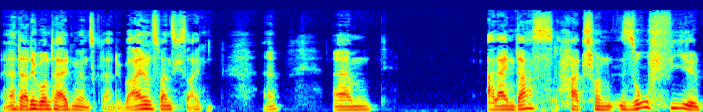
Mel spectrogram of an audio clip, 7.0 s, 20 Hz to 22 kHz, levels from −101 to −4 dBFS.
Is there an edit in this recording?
no; 0 cuts

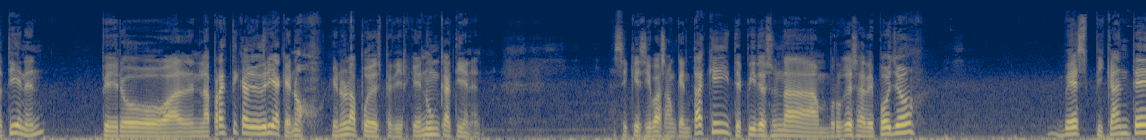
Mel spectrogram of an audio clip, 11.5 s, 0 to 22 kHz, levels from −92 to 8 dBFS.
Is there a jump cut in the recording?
no; 0 cuts

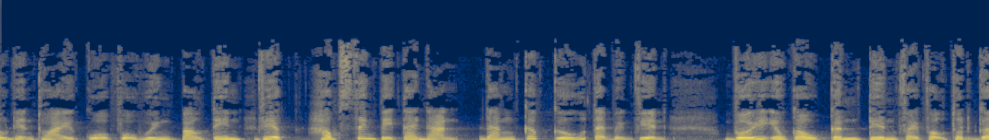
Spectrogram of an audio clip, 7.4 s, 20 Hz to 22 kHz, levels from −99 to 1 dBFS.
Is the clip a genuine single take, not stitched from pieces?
no; 1 cut; at 1.9 s

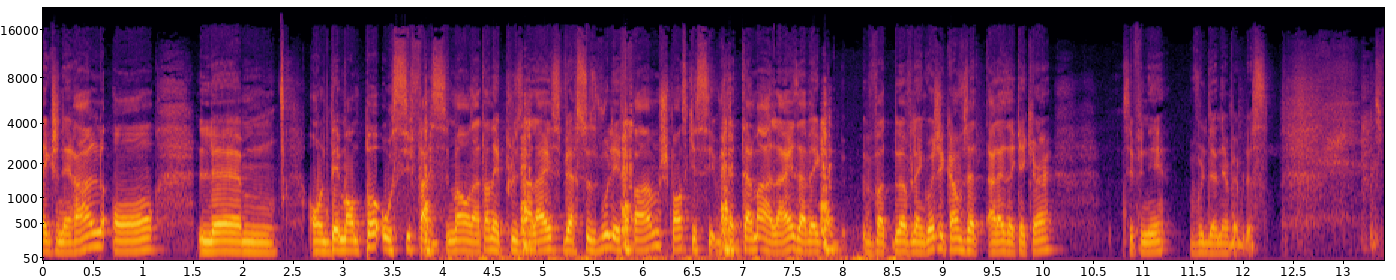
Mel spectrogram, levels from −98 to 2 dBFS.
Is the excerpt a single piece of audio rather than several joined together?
yes; 0 cuts

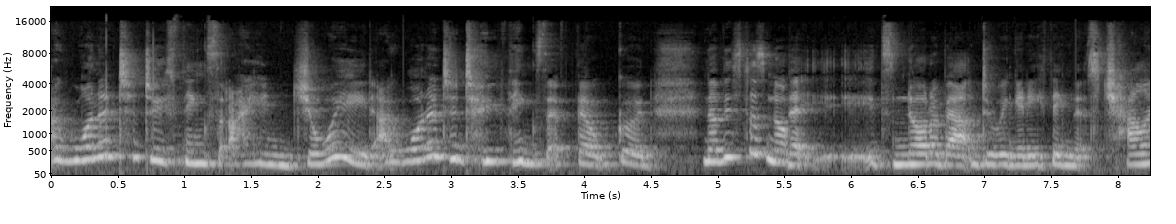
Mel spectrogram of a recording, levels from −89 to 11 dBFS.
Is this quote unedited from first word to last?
no; 1 cut; at 5.5 s

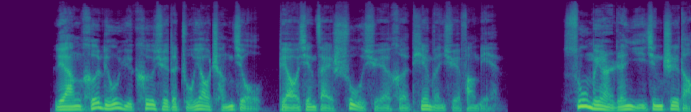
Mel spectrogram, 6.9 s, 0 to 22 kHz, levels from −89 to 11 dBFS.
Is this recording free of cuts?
yes; 0 cuts

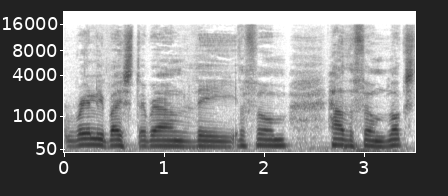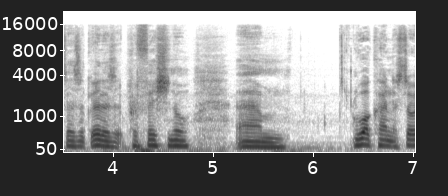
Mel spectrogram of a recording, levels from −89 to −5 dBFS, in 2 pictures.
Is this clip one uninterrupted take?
no; 2 cuts; at 1.7 s, 3.7 s

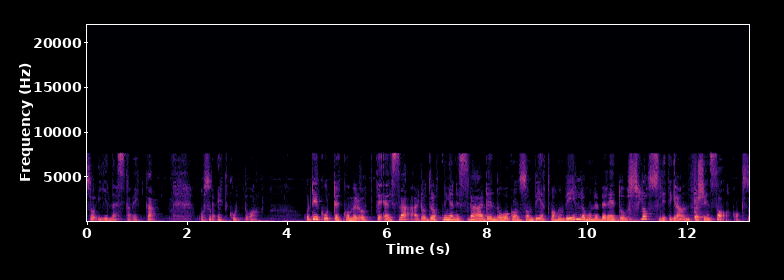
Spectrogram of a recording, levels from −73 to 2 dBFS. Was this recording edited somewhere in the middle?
yes; 4 cuts; at 2.5 s, 3.1 s, 5.1 s, 6.0 s

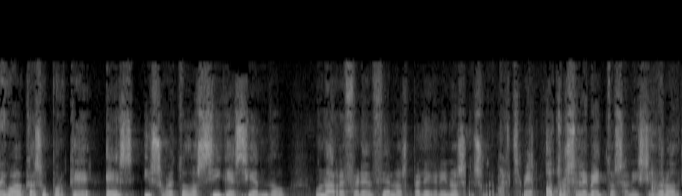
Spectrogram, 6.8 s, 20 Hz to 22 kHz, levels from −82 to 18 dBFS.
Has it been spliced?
yes; 1 cut; at 5.4 s

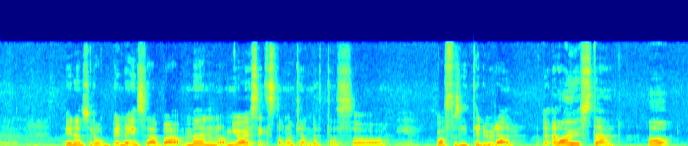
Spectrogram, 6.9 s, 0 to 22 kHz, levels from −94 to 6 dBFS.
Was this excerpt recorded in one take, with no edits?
yes; 0 cuts

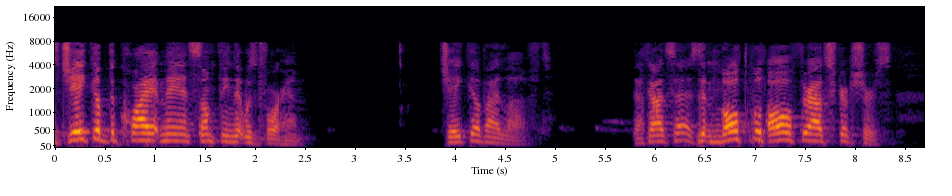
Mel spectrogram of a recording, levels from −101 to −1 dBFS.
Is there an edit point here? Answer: yes; 6 cuts; at 1.3 s, 2.0 s, 4.3 s, 5.9 s, 6.4 s, 7.1 s

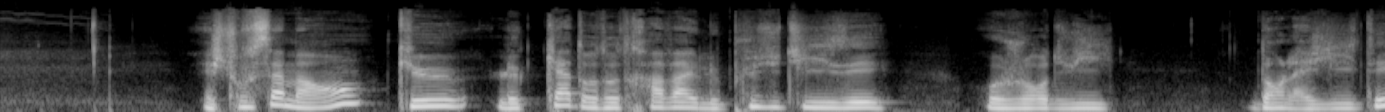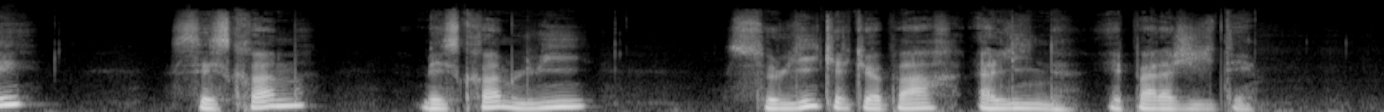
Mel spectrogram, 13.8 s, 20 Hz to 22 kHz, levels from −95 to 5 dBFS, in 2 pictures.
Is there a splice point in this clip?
yes; 1 cut; at 1.9 s

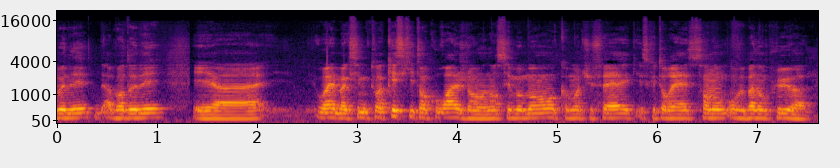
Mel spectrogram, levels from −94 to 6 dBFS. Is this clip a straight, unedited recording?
no; 1 cut; at 1.3 s

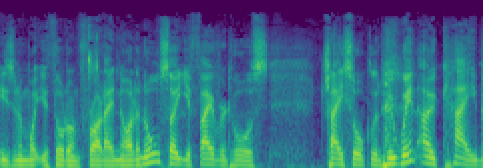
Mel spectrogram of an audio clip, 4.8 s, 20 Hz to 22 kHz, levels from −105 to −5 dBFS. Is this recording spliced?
no; 0 cuts

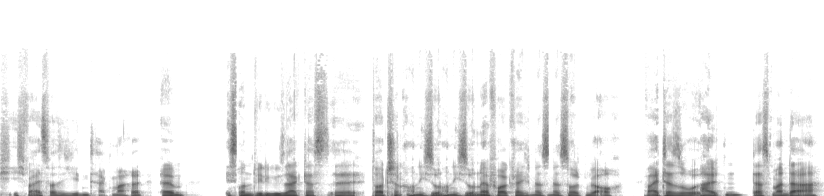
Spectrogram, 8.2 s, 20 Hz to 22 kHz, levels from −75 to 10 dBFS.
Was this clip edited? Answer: yes; 7 cuts; at 1.5 s, 2.4 s, 3.6 s, 4.4 s, 5.5 s, 6.4 s, 7.0 s

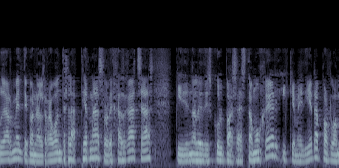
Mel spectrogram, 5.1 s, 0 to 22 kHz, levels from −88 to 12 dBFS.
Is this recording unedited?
no; 2 cuts; at 1.5 s, 4.2 s

